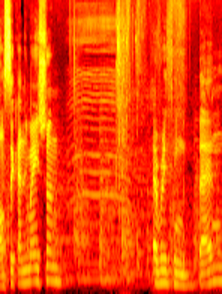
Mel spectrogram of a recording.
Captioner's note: baby cries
